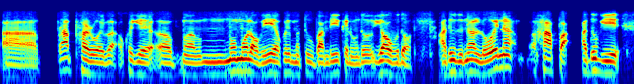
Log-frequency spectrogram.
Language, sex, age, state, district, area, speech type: Manipuri, male, 30-45, Manipur, Kangpokpi, urban, conversation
